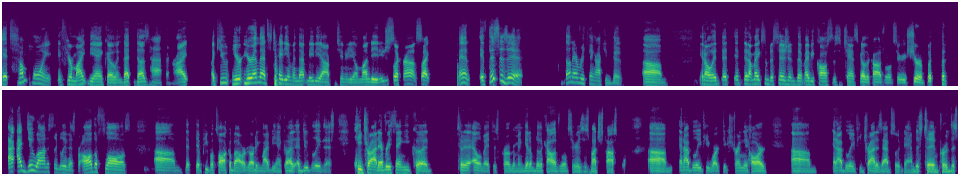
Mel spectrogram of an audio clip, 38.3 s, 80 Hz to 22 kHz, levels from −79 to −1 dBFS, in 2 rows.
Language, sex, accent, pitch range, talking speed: English, male, American, 95-140 Hz, 210 wpm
